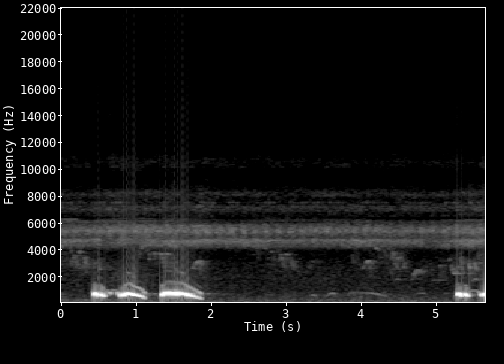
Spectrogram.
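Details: Spotted dove trained as a caller, cooing in a yard to lure others. One phrase of stuttered short notes followed by two smooth arched coos, then silence and the start of the next phrase. A constant high hum persists.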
